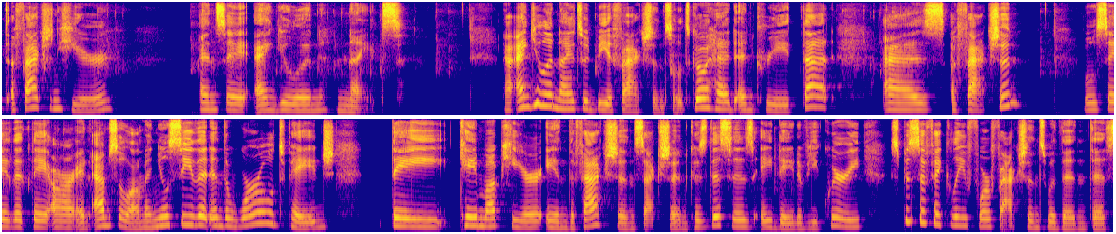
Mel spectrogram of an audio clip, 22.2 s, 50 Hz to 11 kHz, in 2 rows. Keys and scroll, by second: 0.3-4.8 typing, 8.3-9.6 typing, 10.3 Down, 10.5 Down, 10.9-12.2 typing, 13.8-14.6 typing.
